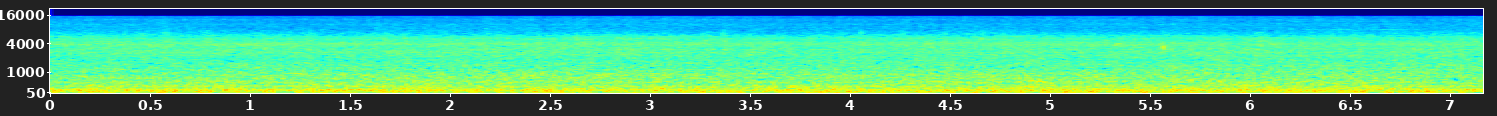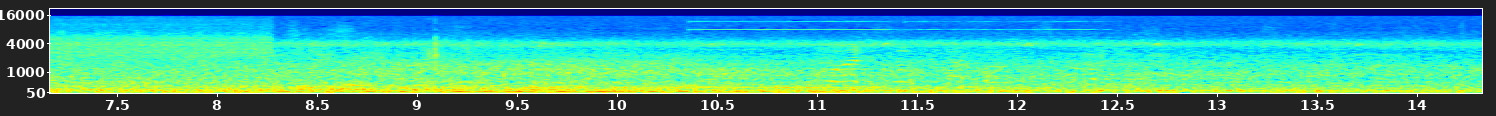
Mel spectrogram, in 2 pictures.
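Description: Steady street traffic noise with faint, indistinct voices.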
